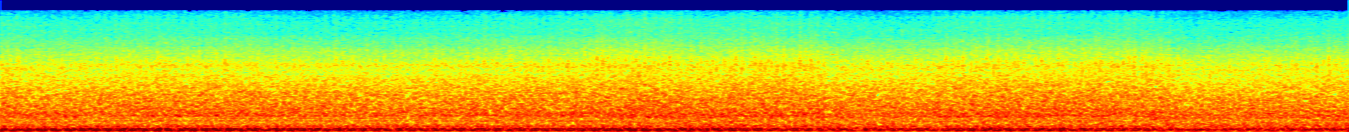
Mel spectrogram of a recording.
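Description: A tank engine rumbles as it drives.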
